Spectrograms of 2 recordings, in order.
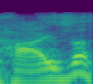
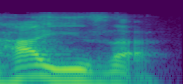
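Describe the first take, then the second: First: The a and i blend into one syllable. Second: The a and i are separate syllables. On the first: The speaker calls it wrong. "o narrador insiste em chamar de Raiza" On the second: The speaker calls it right. "o nome dela é Raíza"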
